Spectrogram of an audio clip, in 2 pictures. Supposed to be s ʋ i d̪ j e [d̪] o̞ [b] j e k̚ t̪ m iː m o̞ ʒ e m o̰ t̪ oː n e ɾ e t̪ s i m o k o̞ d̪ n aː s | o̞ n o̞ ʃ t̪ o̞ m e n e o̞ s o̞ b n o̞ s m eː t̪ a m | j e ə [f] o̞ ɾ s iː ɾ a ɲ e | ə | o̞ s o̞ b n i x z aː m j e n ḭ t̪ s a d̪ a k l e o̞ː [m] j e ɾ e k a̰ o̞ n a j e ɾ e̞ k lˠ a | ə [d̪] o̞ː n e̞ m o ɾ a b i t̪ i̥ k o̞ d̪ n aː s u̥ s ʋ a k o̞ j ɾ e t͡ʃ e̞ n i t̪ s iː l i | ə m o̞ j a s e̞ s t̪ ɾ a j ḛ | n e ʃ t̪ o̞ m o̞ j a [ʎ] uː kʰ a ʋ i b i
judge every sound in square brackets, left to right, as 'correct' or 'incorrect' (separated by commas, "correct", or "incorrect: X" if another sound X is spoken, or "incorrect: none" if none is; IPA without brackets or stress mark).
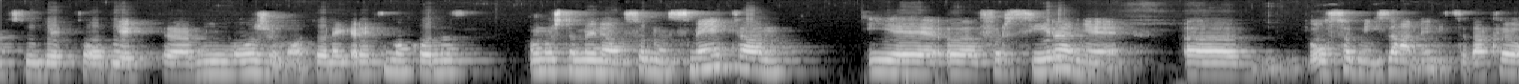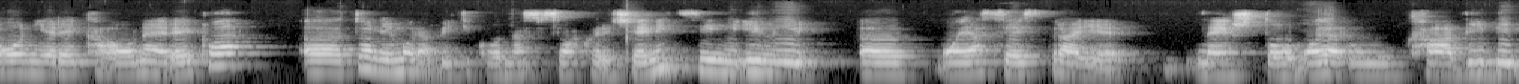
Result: incorrect: t̪, correct, correct, incorrect: n, incorrect: t̪, incorrect: ɾ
